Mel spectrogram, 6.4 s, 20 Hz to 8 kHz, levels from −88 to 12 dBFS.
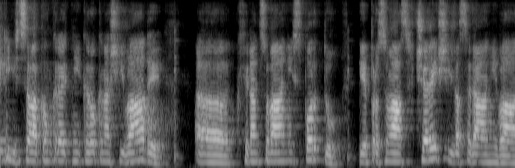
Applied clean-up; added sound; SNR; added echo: neural mask model DeepFilterNet 3.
